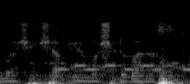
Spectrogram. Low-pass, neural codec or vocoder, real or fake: 7.2 kHz; codec, 16 kHz, 8 kbps, FunCodec, trained on Chinese and English, 25 frames a second; fake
